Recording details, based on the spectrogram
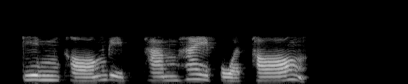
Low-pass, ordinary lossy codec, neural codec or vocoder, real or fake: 3.6 kHz; none; none; real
